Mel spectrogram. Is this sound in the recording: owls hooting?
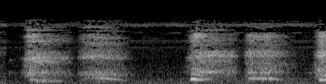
no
